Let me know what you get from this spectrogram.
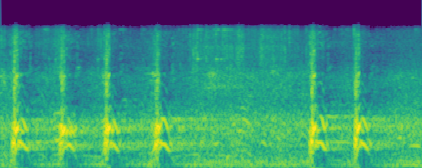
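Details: Benson, a friendly dog who barks almost non-stop around other dogs, gives a run of sharp barks, about six in four seconds with a short pause midway, over a murmuring background.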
